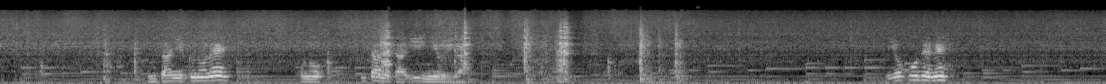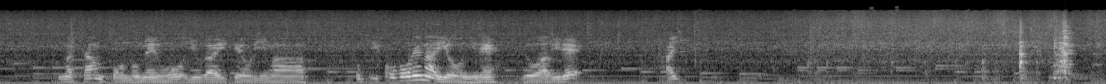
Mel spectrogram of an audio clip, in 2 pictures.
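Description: A spatula scrapes and clatters against a frying pan.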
